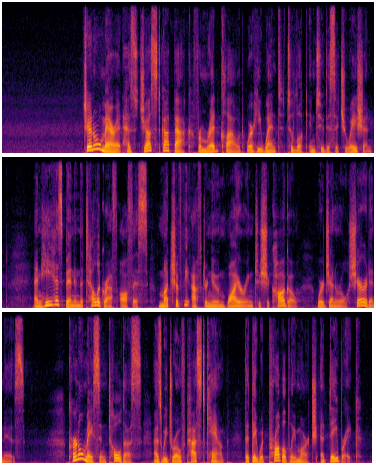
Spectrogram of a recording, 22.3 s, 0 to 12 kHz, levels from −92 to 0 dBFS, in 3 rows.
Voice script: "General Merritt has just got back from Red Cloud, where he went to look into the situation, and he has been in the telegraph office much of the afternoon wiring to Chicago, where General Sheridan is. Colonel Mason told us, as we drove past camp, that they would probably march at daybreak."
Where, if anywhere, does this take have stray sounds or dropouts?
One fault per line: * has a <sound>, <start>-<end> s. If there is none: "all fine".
all fine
